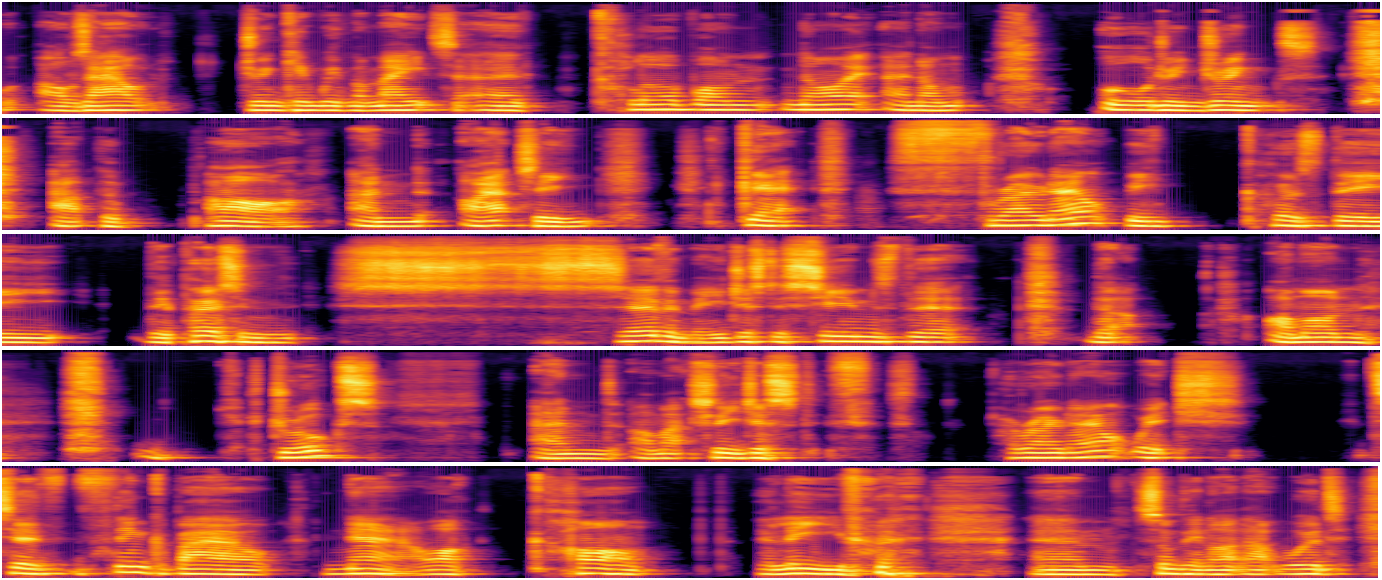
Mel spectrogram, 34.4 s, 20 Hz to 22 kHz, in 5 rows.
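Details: 40-year-old man with stuttering (stammering) since about age 4 or 5, and a sister who reportedly stammered until about 6; NHS speech therapy at 8 or 9 did not help; blocks are fewer and shorter since the Starfish Project (costal breathing).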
